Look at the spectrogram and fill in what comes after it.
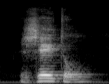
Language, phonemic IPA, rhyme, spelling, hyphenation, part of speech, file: Dutch, /ˈzeː.təl/, -eːtəl, zetel, ze‧tel, noun / verb, Nl-zetel.ogg
- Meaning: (noun) chair, seat, especially as in parliament; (verb) inflection of zetelen: 1. first-person singular present indicative 2. second-person singular present indicative 3. imperative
